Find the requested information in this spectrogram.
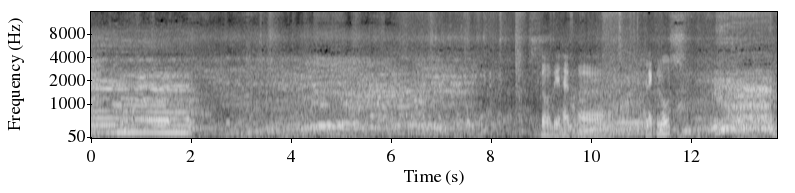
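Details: Ongole cattle, an original breed from Indonesia, giving a low, steady drawn-out moo over the first two seconds, followed by mixed harmonic sounds with background music throughout.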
